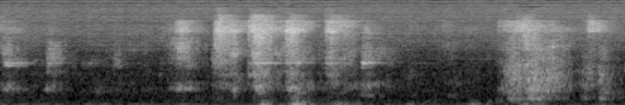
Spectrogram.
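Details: Indoor pet cockatiel having fun, producing rasping, breathy chatter in clustered bursts and a couple of short scratchy squawks, with a brief quiet gap before the final burst.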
